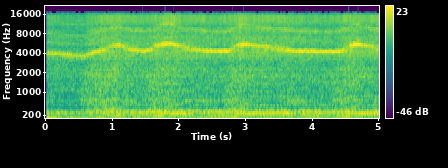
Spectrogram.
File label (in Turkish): motor sesi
